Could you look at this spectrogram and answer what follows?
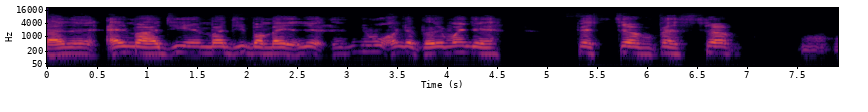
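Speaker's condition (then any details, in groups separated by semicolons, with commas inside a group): Cerebral palsy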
